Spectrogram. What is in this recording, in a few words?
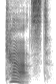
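"caste", English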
